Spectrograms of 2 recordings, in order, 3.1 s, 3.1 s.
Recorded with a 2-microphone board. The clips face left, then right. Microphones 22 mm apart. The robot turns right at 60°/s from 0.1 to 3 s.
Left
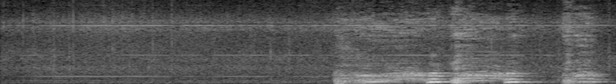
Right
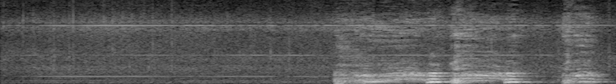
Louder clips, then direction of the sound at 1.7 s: Right 1 dB; 110° right.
